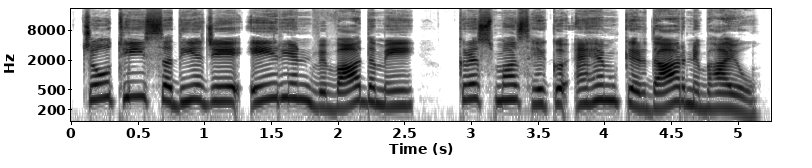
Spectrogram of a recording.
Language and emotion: Sindhi, neutral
